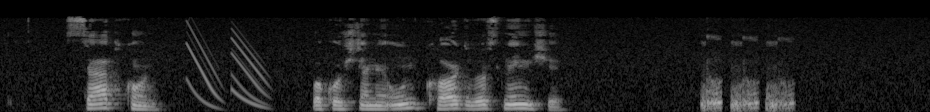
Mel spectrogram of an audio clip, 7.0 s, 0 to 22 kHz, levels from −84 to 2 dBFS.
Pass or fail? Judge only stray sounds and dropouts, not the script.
fail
